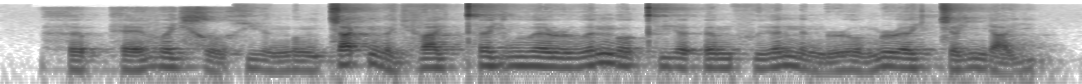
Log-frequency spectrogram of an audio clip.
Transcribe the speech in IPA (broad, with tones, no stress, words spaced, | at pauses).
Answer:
həː˨˩p̚hɛ˨˩˦və˧j xo˨˩˨xi˨˩ə̯ ŋo˨˩ŋca˦˥k̚ŋə˨˩˨jva˧j t̪ʰə˧jwu˧ə̯ ɹu˧˥ə̯ŋo˧t̪ʰi˧ə̯ ʔə˧m fɨ˧˥ə̯ nə˨˩ŋ ɹo˨˩˦m ɹə˧j cə˧˥jɲa˨˩˦j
